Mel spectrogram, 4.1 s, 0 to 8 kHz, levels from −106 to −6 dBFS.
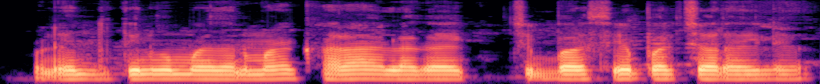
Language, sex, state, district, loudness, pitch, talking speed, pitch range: Hindi, male, Bihar, Lakhisarai, -18 LUFS, 125 Hz, 160 wpm, 120-125 Hz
